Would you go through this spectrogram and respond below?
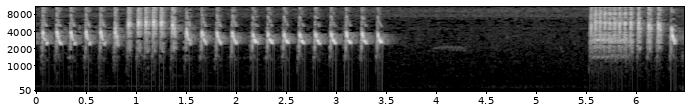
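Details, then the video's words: Lively, clear Kapas tembak song: a long, rapid string of sharp metallic chip notes at an even rate, then silence, then a new phrase beginning with a harsh, rattling burst. "KAPAS TEMBAK GACOR DOR"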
